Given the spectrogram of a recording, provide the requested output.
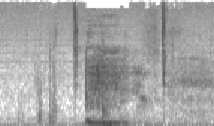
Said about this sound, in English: Jesus Christ, I need a sip of an adult beverage here. Mm.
